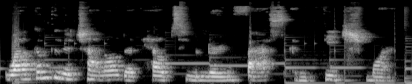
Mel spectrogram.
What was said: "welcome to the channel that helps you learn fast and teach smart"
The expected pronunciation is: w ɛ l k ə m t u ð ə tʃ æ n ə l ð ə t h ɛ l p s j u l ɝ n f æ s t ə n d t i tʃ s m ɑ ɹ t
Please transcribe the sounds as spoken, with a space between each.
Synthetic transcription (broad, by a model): w ɛ l k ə m t u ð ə tʃ æ n ə l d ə t h ɛ l p s j u l ɝ n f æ s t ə n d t i tʃ m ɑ ɹ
